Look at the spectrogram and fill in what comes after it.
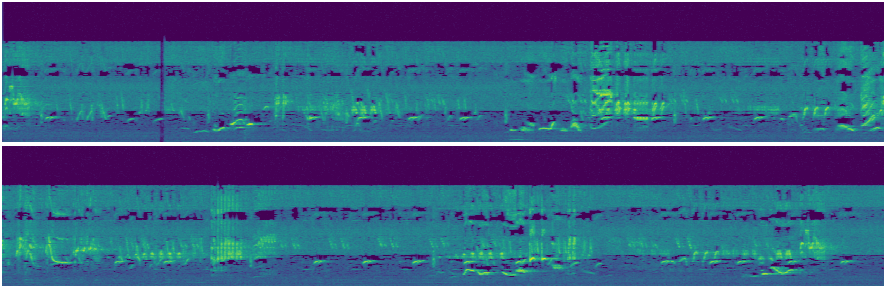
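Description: Several birds singing: a steady run of short, high chirps, with bursts of higher trilling and a short sweeping phrase that comes back every few seconds.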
